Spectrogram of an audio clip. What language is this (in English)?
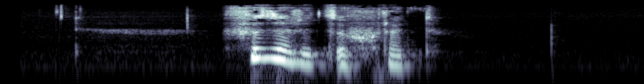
Kabardian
